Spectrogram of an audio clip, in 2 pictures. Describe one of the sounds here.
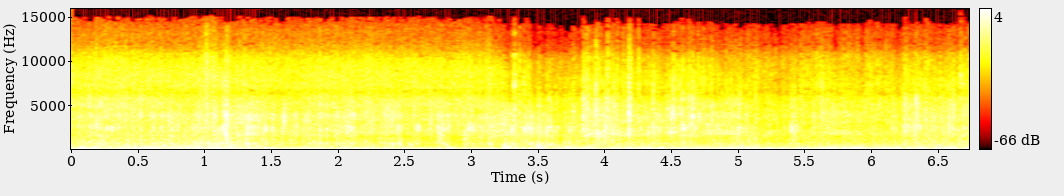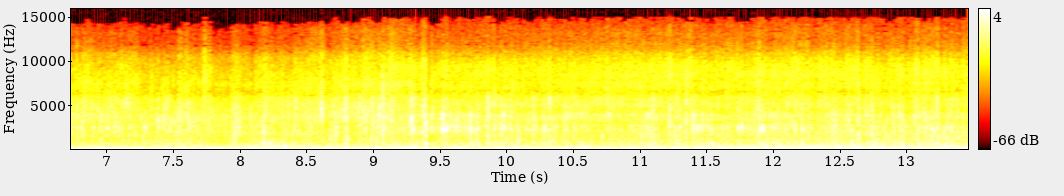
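Wind rushes loudly and steadily past a microphone outdoors.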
